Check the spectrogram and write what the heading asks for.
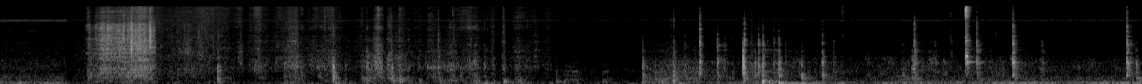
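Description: Small handling sounds inside a camper van: scattered clicks, taps and rubbing, with a short loud rush of noise about a second in. A few sharp clicks near the end come as a hand works a hurricane-style lantern on the window ledge.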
